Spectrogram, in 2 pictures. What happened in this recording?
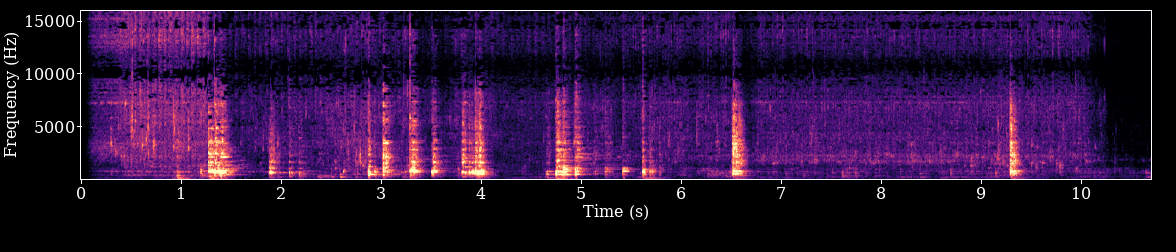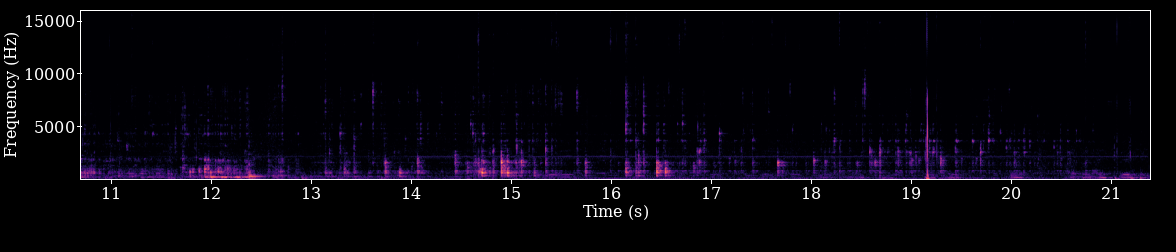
I turned on the tap and started working through the pile of dishes in the sink. I scrubbed each plate and clinked the cutlery together as I sorted through it. Once everything was clean, I turned off the water and left the dishes to dry.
